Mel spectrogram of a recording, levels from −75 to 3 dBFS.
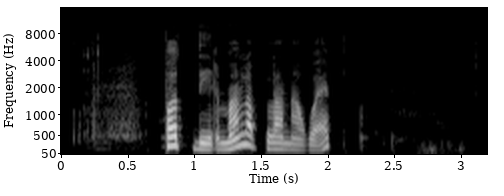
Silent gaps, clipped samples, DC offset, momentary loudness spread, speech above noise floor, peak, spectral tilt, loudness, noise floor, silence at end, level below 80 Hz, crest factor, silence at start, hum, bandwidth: none; under 0.1%; under 0.1%; 12 LU; 42 dB; -2 dBFS; -7.5 dB/octave; -23 LUFS; -64 dBFS; 1.2 s; -74 dBFS; 24 dB; 0.75 s; none; 10 kHz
